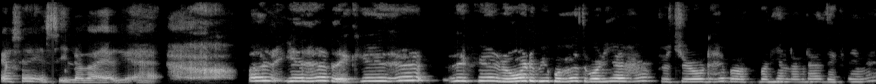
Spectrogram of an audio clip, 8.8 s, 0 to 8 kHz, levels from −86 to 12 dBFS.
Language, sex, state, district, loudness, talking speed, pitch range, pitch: Hindi, female, Bihar, Araria, -15 LUFS, 165 wpm, 255-320 Hz, 290 Hz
